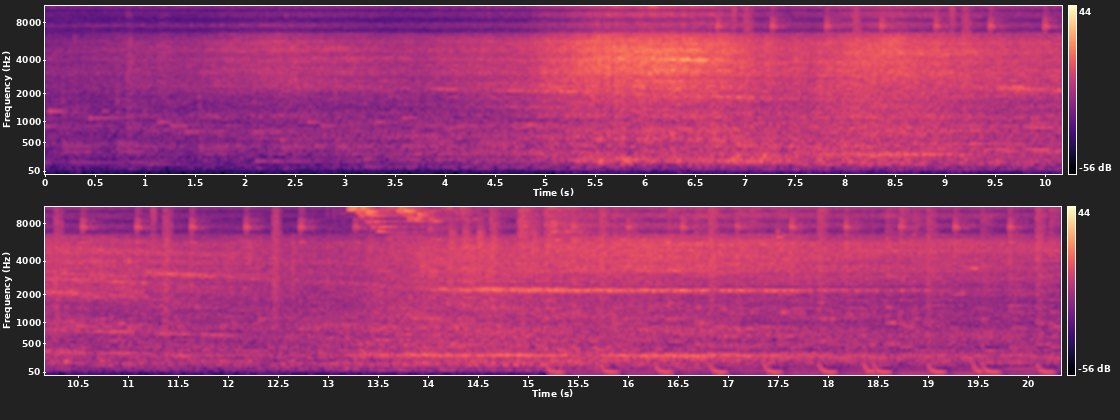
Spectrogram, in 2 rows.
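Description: A Regio 2N double-deck electric multiple unit approaching and running past a station platform. The rush of wheels on rail swells to its loudest about six seconds in, with a whine from the train's traction equipment, and stays loud as the long train goes by.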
